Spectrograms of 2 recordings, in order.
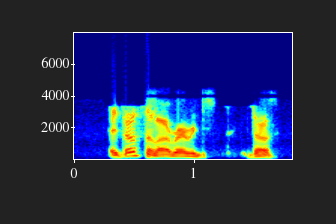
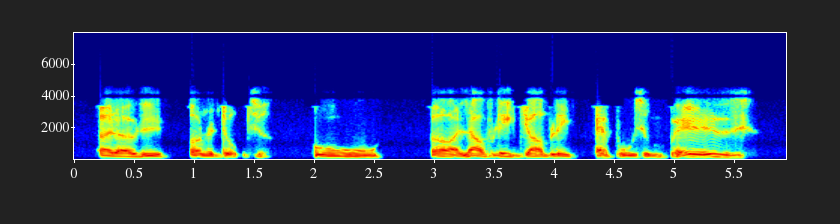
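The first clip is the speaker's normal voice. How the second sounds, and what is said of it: Danny Dyer impression, sounds like Ray Winstone. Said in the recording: “I can do an impression of Daddy Dyer... That sounds like Ray Winston.”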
